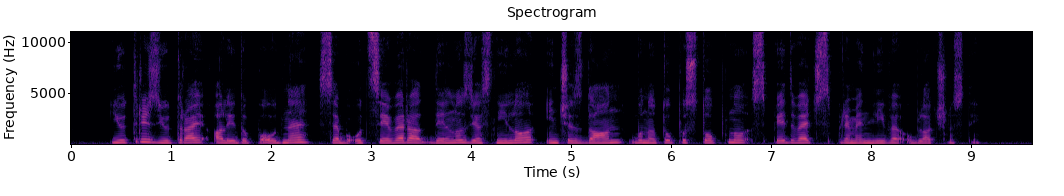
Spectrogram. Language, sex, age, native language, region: Slovenian, female, 18-29, Slovenian, Drava region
